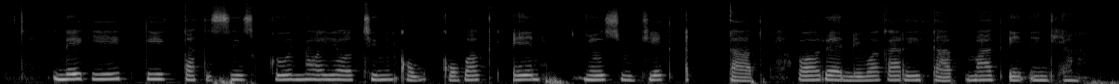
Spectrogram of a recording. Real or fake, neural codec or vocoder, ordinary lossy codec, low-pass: fake; codec, 44.1 kHz, 2.6 kbps, SNAC; none; none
